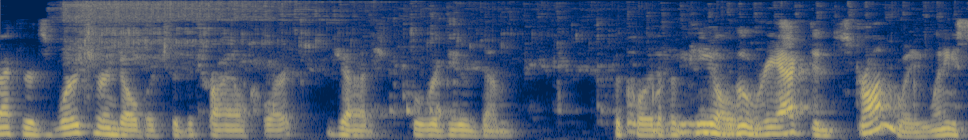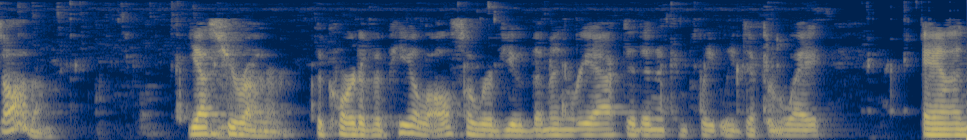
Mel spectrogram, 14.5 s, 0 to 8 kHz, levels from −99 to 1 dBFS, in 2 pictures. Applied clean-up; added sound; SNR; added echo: classical method WPE with log-MMSE.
